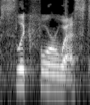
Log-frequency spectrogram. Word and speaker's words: SLC-4 West: Your location is SLC-4 West, Space Launch Complex 4 West, Slick 4 West. Slick 4 It West. actually says that on the sheet. Pronounced Slick 4 West is what it says.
